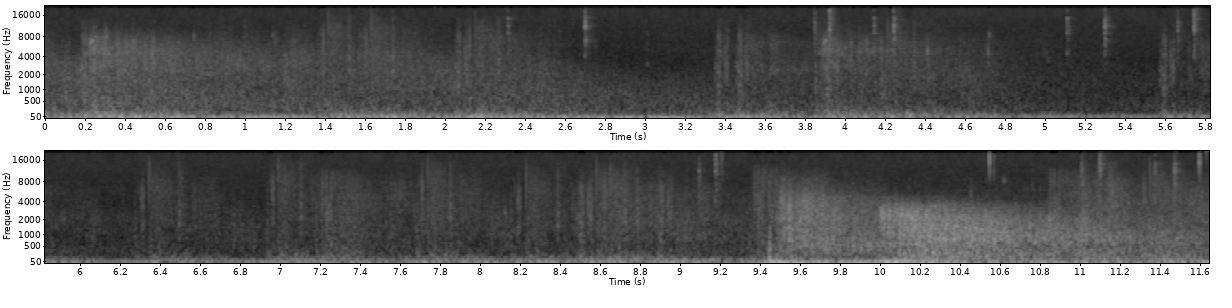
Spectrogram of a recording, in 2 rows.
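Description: Warship guns in a 1926 naval battle video game fire in heavy, rumbling booms over a steady low roar, with a sharper, brighter blast bursting out near the end of the clip.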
